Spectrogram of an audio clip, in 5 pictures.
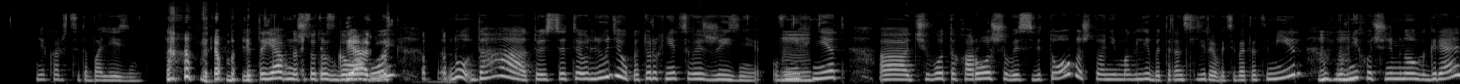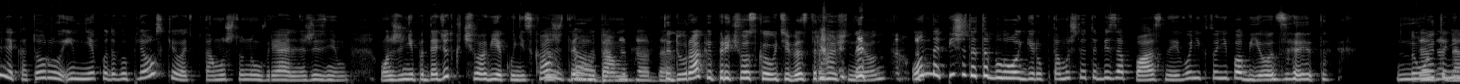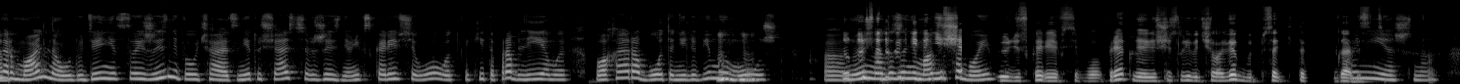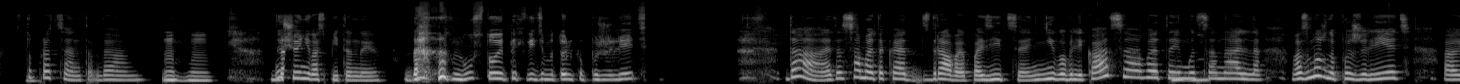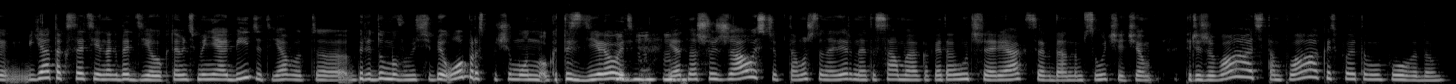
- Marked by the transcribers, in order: tapping; other background noise; chuckle; laughing while speaking: "Прям болезнь!"; laugh; laughing while speaking: "страшная"; laugh; laughing while speaking: "за это"; laughing while speaking: "Да"
- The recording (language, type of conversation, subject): Russian, podcast, Как лучше реагировать на плохие комментарии и троллей?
